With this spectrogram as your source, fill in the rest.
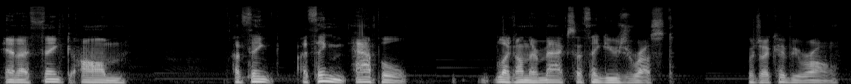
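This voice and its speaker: This gaming streamer has a low, steady voice, speaking slowly with frequent pauses over soft background music. His casual chat while playing is rambling and uncertain, peppered with "like" and "I think."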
